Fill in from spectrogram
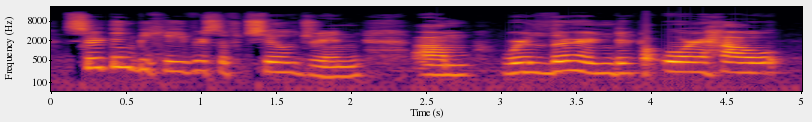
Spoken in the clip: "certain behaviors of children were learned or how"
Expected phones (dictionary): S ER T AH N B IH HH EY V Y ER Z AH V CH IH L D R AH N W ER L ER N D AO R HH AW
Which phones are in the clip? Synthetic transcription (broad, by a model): S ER T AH N B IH HH EY V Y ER S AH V CH IH L D R AH N W ER L ER N D AO R HH AW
